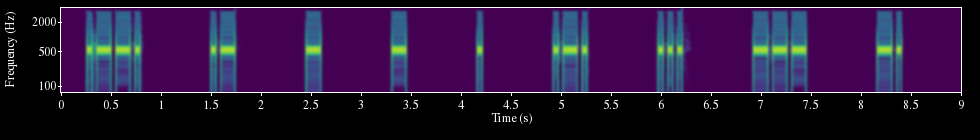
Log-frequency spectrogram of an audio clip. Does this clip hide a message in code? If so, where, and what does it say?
Yes: Morse code from 0.3 to 8.4 s, heard as a keyed tone, about 25 wpm, spaced as for 10 wpm, 550 Hz. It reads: PATTERSON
